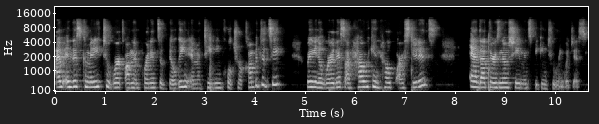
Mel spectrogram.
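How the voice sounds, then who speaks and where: A woman with a Spanish accent talks at a fairly quick pace, her pitch fairly high with ordinary variation. The background is quiet. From US, local school district. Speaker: school staff member. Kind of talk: prepared statement at board meeting. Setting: virtual school board meeting.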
